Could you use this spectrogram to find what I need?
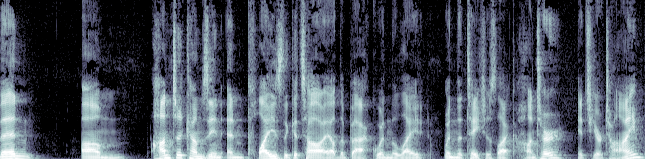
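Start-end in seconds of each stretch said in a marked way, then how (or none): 6.4-8.1 bad put-on American accent. Quoting the teacher calling on hunter, in a bad american accent. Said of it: "Bad American accent".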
